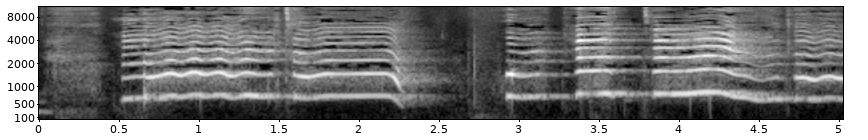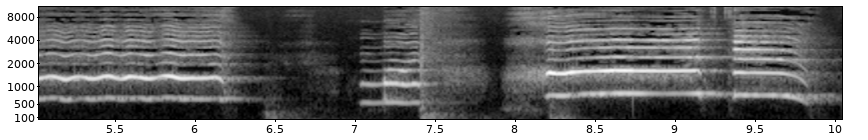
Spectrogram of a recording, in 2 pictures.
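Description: A woman singing very high, held notes with vibrato, unaccompanied, in three long phrases and one short one, the long phrases ending with a downward slide.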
